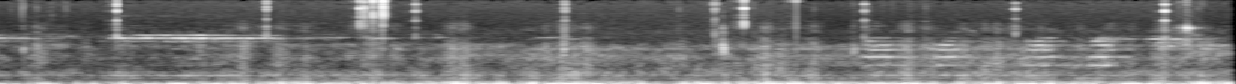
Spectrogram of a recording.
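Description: Steady low background rumble with scattered faint clicks and a faint pitched sound late on.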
